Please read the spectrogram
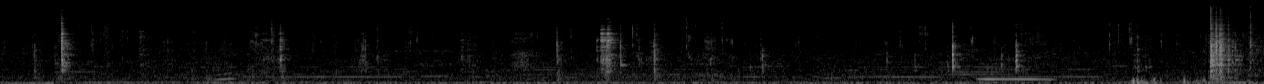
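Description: Eating by hand from plastic plates: fingers picking at fried chicken and rice, with scattered light clicks and taps against the plates, the loudest about half a second in and about six seconds in.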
